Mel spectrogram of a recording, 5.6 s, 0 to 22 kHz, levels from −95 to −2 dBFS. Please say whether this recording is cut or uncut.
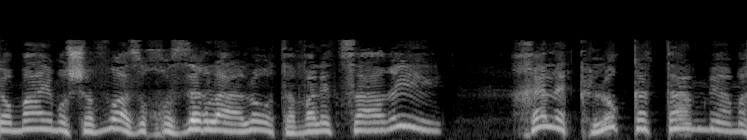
uncut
